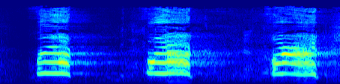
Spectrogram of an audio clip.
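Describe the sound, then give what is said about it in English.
A person imitates the call of a bird that landed on a back porch ceiling fan, voicing it three times, each a short, loud, strained cry with a harsh edge, separated by pauses of about a second, with no other sound. “I mean, I don't even know if that's a bird sound, but that's what it sounded like to me.”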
